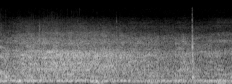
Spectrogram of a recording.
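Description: Audience laughing together, a dense steady wash of laughter filling the hall.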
